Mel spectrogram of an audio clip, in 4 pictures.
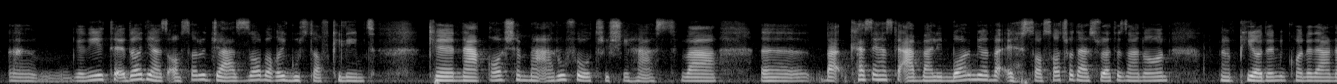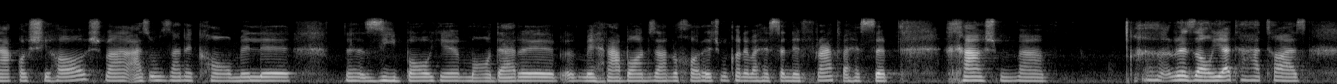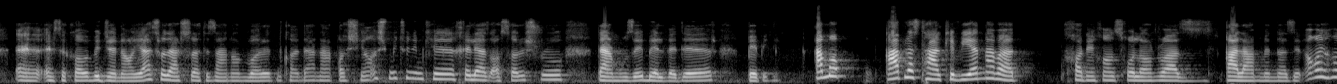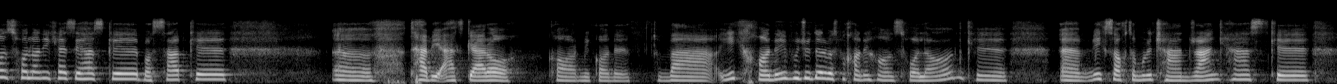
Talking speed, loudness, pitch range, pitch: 130 wpm, -22 LUFS, 170-210 Hz, 185 Hz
